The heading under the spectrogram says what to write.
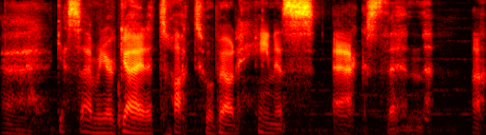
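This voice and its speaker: In a raspy, low-pitched, put-on character voice, the speaker goes at a fairly slow pace while faint music plays in the background. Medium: actual play. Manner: grumbling, sighing.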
